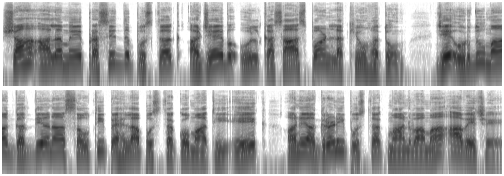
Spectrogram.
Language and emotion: Gujarati, neutral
